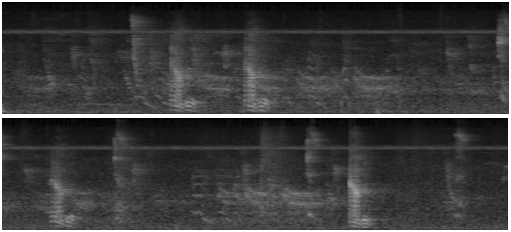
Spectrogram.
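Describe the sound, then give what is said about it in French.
Alarm calls of an adult male Campbell's monkey, a West African monkey: a series of short, rough calls repeated at irregular intervals, over a steady high-pitched buzz of insects in the background. “Et le mâle adulte a dans son répertoire vocal six cris d'alarme différents.”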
